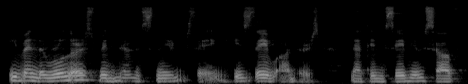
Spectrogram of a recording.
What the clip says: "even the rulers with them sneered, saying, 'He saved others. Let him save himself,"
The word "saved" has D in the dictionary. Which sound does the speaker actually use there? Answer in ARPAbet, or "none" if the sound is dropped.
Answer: none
